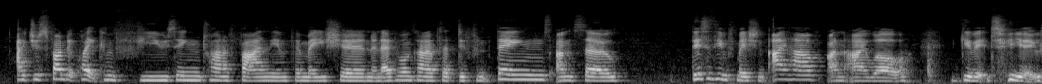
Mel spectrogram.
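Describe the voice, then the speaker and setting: In a British accent, a woman speaks with a bright, sharp tone and fairly even intonation. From England. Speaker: foster carer vlogger. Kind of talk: casual informational vlog.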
